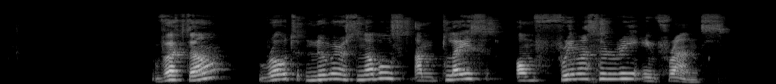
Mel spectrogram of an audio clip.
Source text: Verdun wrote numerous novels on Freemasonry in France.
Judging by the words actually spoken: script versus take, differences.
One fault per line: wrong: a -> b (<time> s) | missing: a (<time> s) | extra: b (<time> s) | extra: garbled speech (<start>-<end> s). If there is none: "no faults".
extra: and plays (4.1 s)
